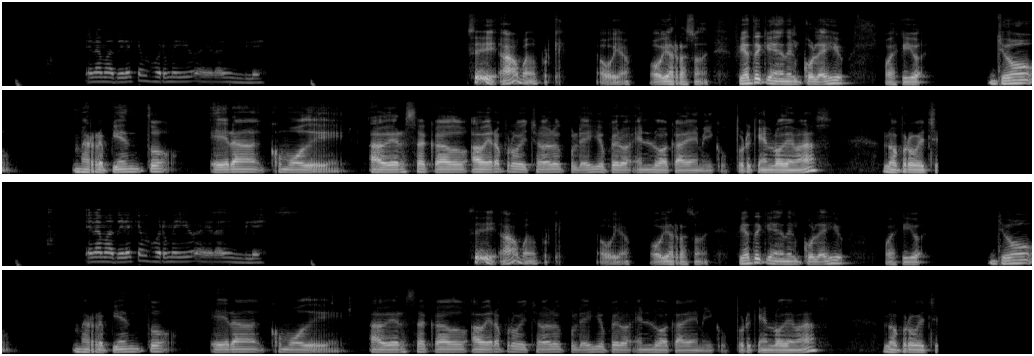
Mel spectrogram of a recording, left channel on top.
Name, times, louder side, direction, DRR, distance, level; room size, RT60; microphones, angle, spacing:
voice 1, 0.8-2.9, right 2 dB, 45° right, 4.3 m, -39 dB
voice 2, 4.7-5.5 5.9-8.5 8.8-9.3 9.9-10.4 11.0-12.0 12.4-18.6 19.1-19.7, left 4 dB, 55° left, 0.5 m, -26 dB
head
